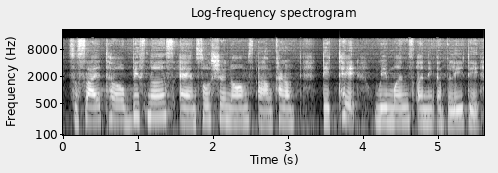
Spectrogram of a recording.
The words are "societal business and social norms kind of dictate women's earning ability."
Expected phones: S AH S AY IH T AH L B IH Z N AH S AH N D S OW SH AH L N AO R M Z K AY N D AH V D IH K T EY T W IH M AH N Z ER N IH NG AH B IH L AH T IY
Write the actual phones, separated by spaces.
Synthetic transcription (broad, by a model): S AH S AY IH T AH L B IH S N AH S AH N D S OW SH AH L N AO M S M K AY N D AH F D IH T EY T W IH M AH N S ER N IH NG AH B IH L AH T IY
